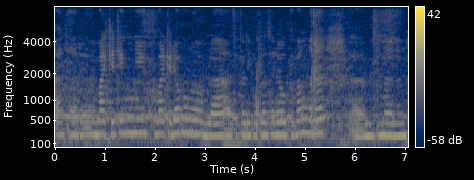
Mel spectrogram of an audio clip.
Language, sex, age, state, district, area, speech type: Bodo, female, 30-45, Assam, Kokrajhar, urban, spontaneous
